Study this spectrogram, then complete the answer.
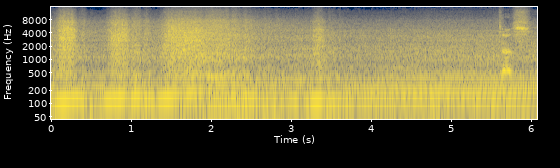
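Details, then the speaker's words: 1979 Ford F150, 300 straight-six, C4 automatic, just started on carb-poured gas: engine blips then hangs at raised speed, about 1800–2000 rpm; throttle won't close fully, carb needs rebuild, possible vacuum leaks from unplugged lines. "idle down it won't close all the way I guess that's why carve definitely needs a rebuild there may be a vacuum leak"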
